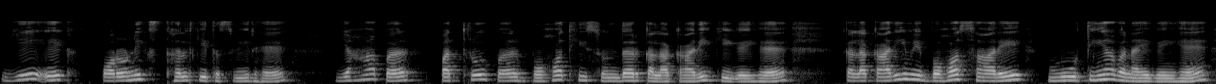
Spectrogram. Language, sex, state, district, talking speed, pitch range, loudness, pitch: Hindi, male, Uttar Pradesh, Muzaffarnagar, 130 wpm, 160-205 Hz, -27 LUFS, 175 Hz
